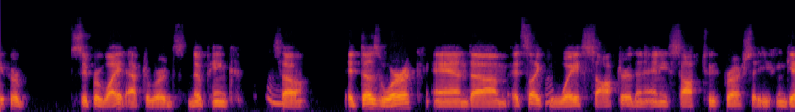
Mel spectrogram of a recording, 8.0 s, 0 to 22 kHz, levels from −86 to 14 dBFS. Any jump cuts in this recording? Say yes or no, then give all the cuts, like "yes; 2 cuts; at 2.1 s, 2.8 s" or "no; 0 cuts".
no; 0 cuts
